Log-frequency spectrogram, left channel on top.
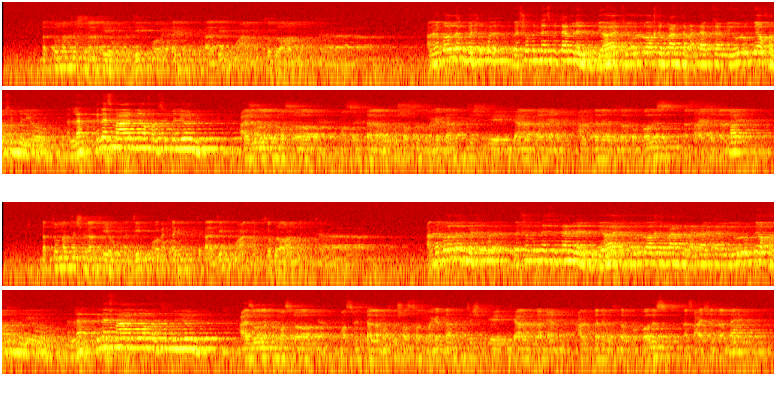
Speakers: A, on the right (about 25°); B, on the left (about 70°).
A: بس طول ما انت شغال فيه وقديم هو بيحتاج ان انت تبقى قديم وعندك خبره وعندك آه، عندك
B: انا بقول لك بشوف بشوف الناس بتعمل الفيديوهات يقول له اخر بقى انت بعتها بكام يقول له 150 مليون الله في
A: <laughs>
B: ناس معاها ال 150 مليون
A: عايز اقول لك في مصر اه يعني في مصر انت لما تخش اصلا المجال ده هتكتشف ايه ان في عالم تانية عالم تانية مختلفه خالص ناس عايشه ده
B: ما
